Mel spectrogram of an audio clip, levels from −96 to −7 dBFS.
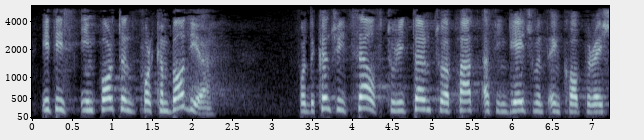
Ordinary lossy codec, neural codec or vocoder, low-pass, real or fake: AAC, 32 kbps; none; 5.4 kHz; real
